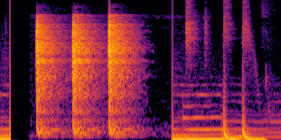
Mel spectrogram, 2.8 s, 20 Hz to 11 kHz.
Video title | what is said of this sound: Tripod Takara VIT-283!! Fitur Mewah Harga Murah -- unboxing & review | di bagian tengah tripod Sangat disayangkan bahan yang dipakai berupa plastik yang kalau diketuk itu berasa kopong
